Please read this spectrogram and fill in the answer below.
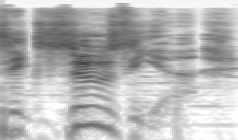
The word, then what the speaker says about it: exousia: The Greek word for power is exousia.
